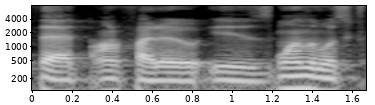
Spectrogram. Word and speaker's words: Onfido: It's on Fido, and the way it's written in some countries, especially like European ones, they pronounce it on Fido, but on Fido is the name.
